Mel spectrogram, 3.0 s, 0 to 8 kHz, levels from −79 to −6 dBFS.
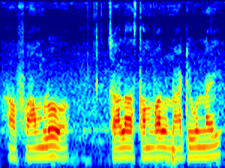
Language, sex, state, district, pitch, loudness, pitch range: Telugu, male, Telangana, Mahabubabad, 130 Hz, -17 LUFS, 125-135 Hz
